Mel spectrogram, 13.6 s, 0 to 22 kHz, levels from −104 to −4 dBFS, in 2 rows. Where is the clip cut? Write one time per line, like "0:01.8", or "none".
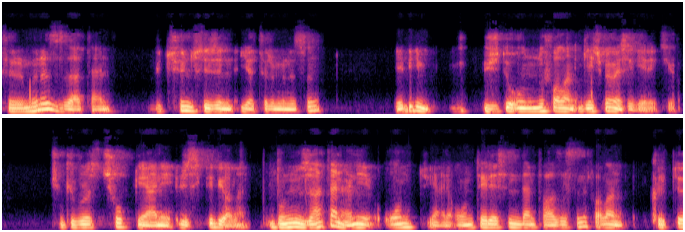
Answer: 0:09.3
